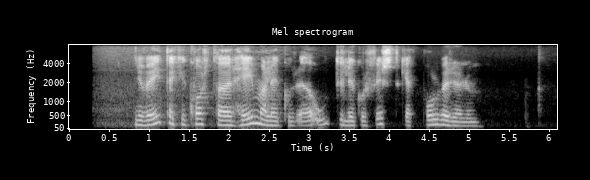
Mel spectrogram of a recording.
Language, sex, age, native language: Icelandic, female, 40-49, Icelandic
